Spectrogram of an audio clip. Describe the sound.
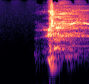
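A single abrupt cough from a man with a dry throat, short and loud, heard alone.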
